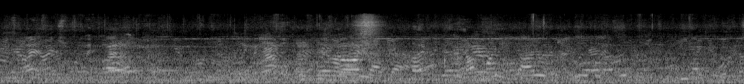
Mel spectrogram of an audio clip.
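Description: A man talks with animation close by, outdoors.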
